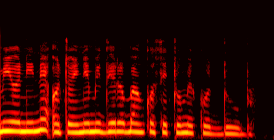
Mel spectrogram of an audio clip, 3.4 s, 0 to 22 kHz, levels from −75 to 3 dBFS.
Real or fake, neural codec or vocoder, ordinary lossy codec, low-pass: real; none; none; 7.2 kHz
